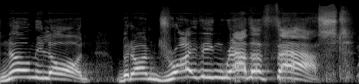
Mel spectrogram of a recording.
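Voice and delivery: very high, slow, put-on cabbie voice calling back; hammed-up high cabbie shout; cheerful cabbie. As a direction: squeak it out like a jolly old cab driver. Driver's answer in story.

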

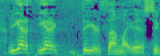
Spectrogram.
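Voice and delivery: usual speaking voice

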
